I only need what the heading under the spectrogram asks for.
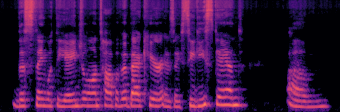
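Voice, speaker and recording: With an American accent, a woman speaks at a moderate pace in a fairly high, somewhat breathy voice and a monotone, flat intonation. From US South, Nashville, Tennessee. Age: 20s. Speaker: artist standing in as live stream host. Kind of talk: casual live stream chat.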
